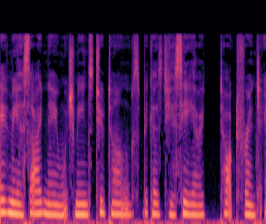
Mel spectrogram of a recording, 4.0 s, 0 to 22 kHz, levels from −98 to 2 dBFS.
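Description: Nothing in this speech recording points to a technical fault: the signal holds together with no audible breaks, distortion, or disturbances at any point.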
